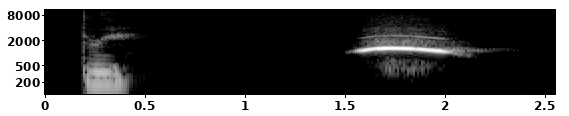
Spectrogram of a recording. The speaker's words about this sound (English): gave a low whistle.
